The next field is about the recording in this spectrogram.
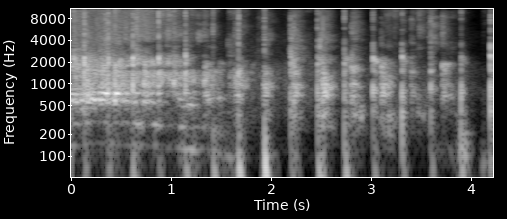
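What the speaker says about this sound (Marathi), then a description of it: "जोरदार आपण टाळ्या" Audience members at a Buddhist story gathering clap, beginning as a murmured blend and then settling into a rhythmic series of distinct, fairly close claps.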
